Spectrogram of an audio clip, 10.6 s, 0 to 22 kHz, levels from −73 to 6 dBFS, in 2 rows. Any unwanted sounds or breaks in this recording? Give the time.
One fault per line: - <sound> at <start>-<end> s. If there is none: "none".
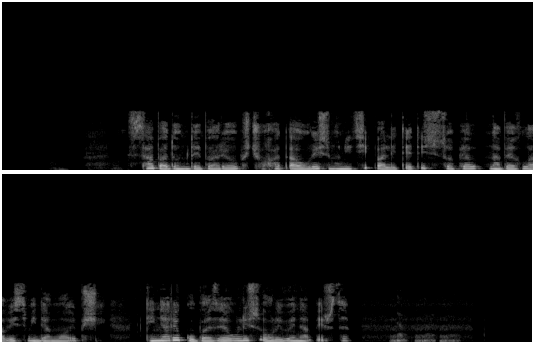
- laugh at 9.2-9.9 s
